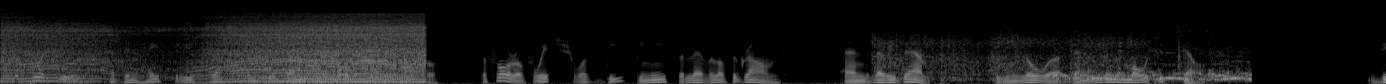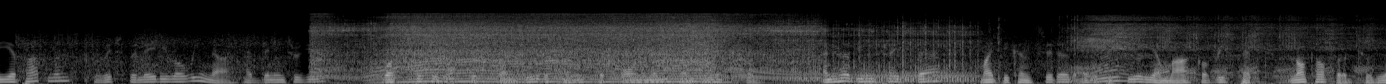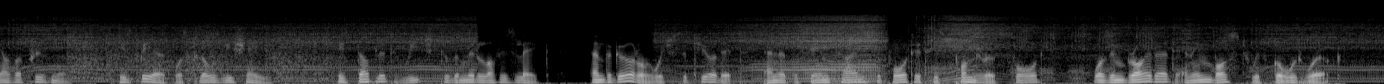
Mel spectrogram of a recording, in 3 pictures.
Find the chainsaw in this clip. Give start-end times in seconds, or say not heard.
0.0-4.3, 16.9-32.5, 34.2-41.5.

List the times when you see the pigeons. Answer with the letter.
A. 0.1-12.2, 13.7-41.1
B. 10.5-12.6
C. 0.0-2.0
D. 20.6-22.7
B.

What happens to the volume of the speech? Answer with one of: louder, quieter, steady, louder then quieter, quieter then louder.
louder.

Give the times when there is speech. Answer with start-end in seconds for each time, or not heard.
0.1-12.2, 13.7-41.1.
